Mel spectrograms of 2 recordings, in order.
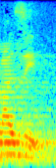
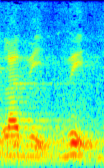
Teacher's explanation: Ujung lidah nempel ke ujung gigi seri atas.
